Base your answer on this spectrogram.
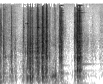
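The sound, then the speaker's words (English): Cassette tapes shuffled around in a big box and one put into a tape player: several bursts of clattering plastic rattle, a short pause, then one more clack. “And here I have a massive box of tapes. And I'm just going to shuffle them around and pick a tape, put it in the tape player,”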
